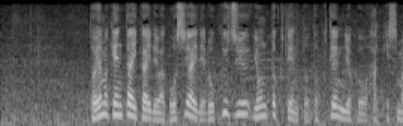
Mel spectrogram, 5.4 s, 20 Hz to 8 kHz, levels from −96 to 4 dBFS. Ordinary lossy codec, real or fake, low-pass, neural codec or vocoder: none; real; 7.2 kHz; none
